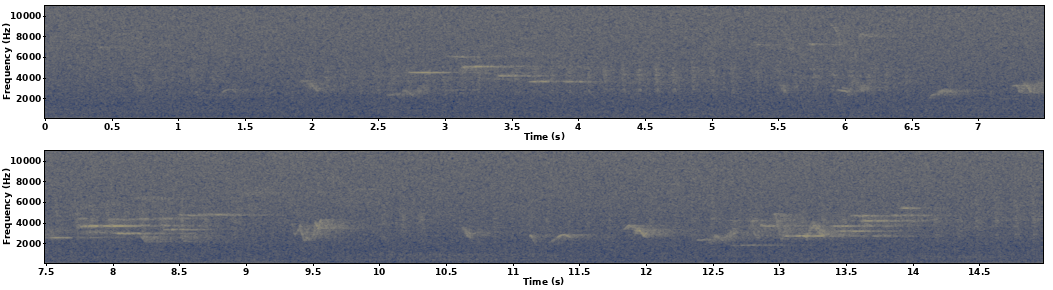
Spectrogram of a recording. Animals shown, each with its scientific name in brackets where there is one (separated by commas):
Red-eyed Vireo (Vireo olivaceus), Hermit Thrush (Catharus guttatus), Scarlet Tanager (Piranga olivacea), unknown mammal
